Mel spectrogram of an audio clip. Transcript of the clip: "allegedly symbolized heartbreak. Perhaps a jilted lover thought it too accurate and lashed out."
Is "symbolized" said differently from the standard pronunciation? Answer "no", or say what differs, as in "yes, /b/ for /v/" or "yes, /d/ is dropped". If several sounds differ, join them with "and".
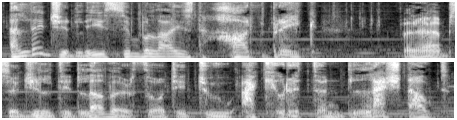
no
